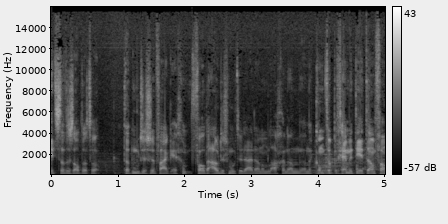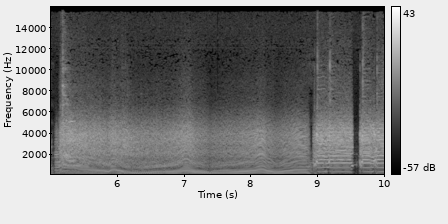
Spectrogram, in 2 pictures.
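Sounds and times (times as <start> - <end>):
speech: 0.0 - 7.4
race car engine roaring and revving: 5.1 - 8.9.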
